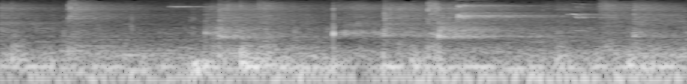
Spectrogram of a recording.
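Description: Pickleball paddles hitting the plastic ball in a rally: several sharp pops spread through a few seconds, echoing in a large gym, with short high sneaker squeaks on the hardwood floor.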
